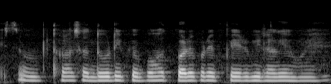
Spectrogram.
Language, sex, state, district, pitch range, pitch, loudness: Hindi, female, Bihar, Vaishali, 180-185 Hz, 180 Hz, -18 LUFS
